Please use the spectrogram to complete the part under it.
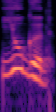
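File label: "югыд", Komi, female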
